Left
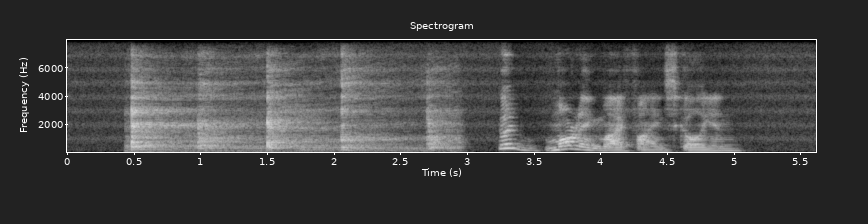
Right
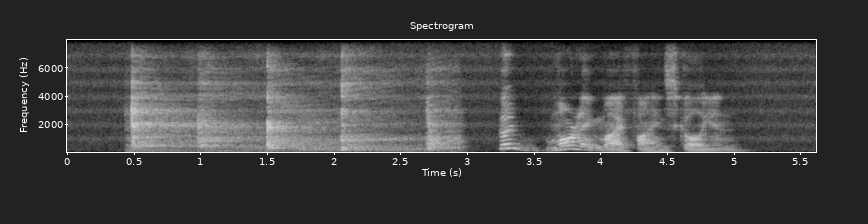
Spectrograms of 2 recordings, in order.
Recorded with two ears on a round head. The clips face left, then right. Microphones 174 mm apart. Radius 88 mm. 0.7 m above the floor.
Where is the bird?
No bird in this recording.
